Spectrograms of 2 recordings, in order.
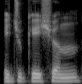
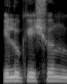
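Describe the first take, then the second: First: The consonant after the first vowel is d. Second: The consonant after the first vowel is l. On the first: The speaker calls it right. "আপনি এডুকেশন বলতে পারেন" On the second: The speaker calls it wrong. "সেটা উচ্চারণ ঠিকমতো হলো না"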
